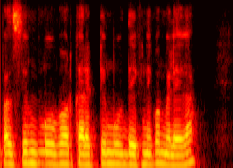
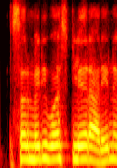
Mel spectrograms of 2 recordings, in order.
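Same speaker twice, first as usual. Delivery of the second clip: checking audio; 4 semitones higher, 6 dB louder, faster than usual. Real, not acted. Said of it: "थोड़ा सा मैं धीरे बोल रहा हूँ".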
